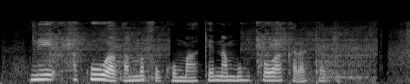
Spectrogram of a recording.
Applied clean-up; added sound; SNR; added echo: none; Fart; 14 dB; none.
